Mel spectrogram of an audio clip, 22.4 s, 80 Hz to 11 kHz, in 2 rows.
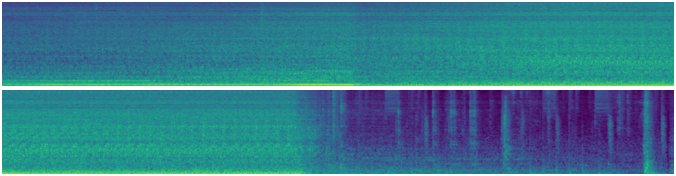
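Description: A Ford 7.3 Powerstroke diesel truck engine with its stock turbo runs steadily and loud, revving through two tones, then drops off into a quieter idle with scattered clicks and knocks.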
